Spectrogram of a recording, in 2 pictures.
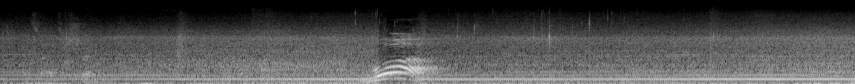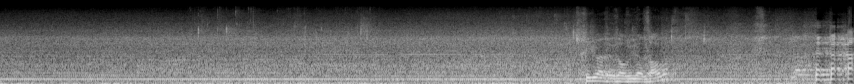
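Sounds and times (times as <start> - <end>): steady mechanical hum: 0.0 - 17.0
water pouring onto car bonnet: 0.4 - 17.0.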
